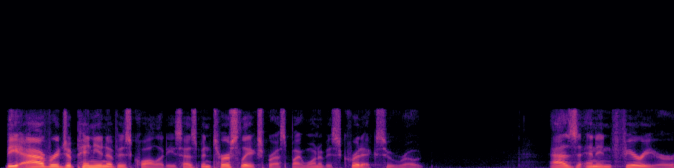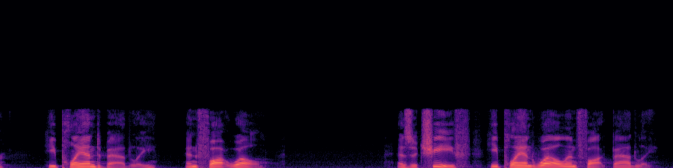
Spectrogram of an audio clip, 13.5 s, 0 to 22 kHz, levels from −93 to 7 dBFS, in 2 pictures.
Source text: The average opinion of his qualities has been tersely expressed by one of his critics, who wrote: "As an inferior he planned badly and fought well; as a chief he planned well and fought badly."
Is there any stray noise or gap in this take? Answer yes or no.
no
